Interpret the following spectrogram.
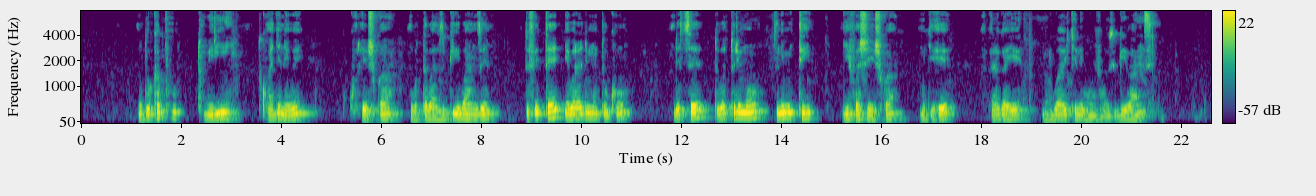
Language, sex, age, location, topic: Kinyarwanda, male, 18-24, Huye, health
